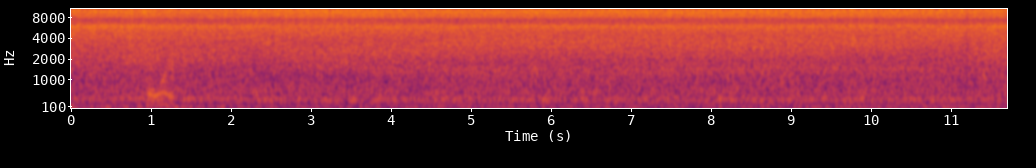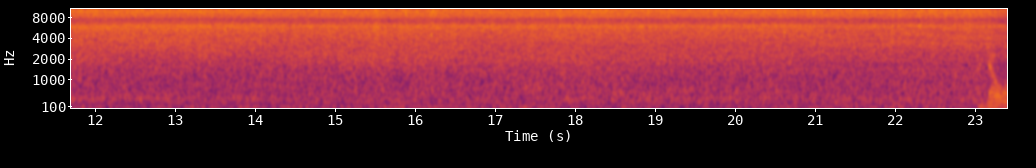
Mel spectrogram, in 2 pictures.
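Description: Rushing water from a hidden waterfall and stream, a steady broadband roar filling the scene, close and continuous, with a voice speaking briefly over it.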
